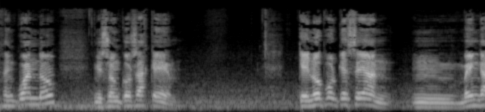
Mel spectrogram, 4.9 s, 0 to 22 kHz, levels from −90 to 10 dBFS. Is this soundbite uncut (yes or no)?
yes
